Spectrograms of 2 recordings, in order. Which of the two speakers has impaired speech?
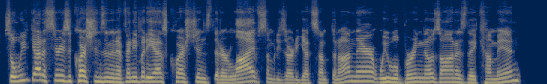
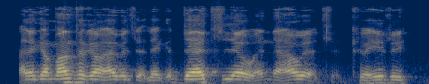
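The second: cerebral palsy; diagnosed after cardiac arrest.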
